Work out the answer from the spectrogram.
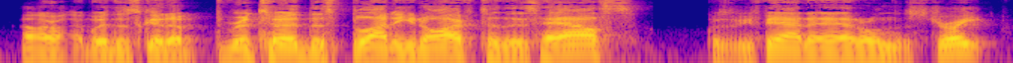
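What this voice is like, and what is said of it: Put-on Australian accent. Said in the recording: “I don't know why I'm speaking with an Aussie accent.”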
